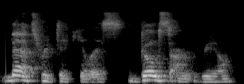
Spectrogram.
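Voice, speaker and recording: A man playing a gruff, jealous customer of fifty in an animated comedy table read. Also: mid-range voice, measured pace, natural voice. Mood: indignant. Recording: roomy, echoing home recording.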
